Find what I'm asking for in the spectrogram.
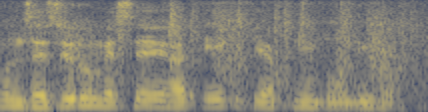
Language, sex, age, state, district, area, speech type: Urdu, male, 18-30, Delhi, North West Delhi, urban, read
